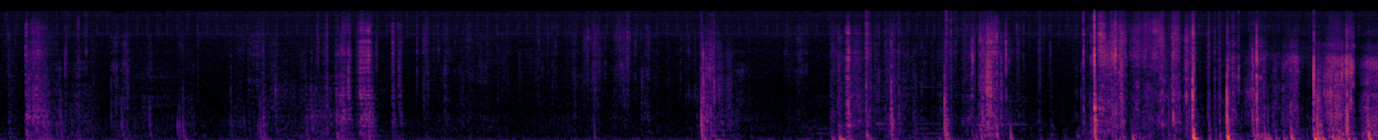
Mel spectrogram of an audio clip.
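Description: Handling noise: scattered taps, thumps and rustles as the recording phone and plush toys are moved about, sparse at first and busier and louder over the last few seconds.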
